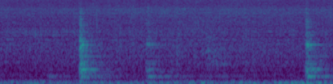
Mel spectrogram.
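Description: Cheese steak sizzling on a Blackstone griddle, a steady broadband frying hiss with a few sharp scraping clinks from a spatula stirring the meat.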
